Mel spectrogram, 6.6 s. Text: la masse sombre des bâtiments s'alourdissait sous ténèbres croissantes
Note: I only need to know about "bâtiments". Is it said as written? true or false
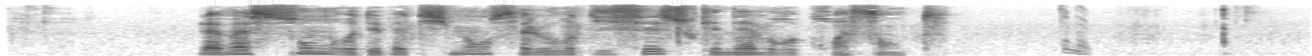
true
